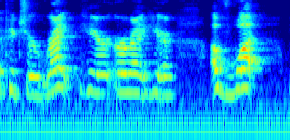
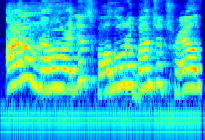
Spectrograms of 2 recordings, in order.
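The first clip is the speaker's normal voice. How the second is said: louder, exasperated reply; loud frustrated answer; 3 semitones higher, 9 dB louder than usual. Retold or imitated. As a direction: blurt it out at full volume. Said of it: "And I'm like".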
